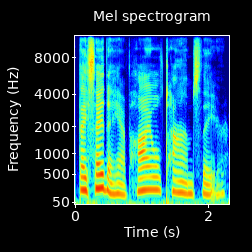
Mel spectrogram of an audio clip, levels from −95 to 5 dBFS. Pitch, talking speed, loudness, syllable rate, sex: 190 Hz, 210 wpm, -18 LUFS, 4.6 syllables/s, female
